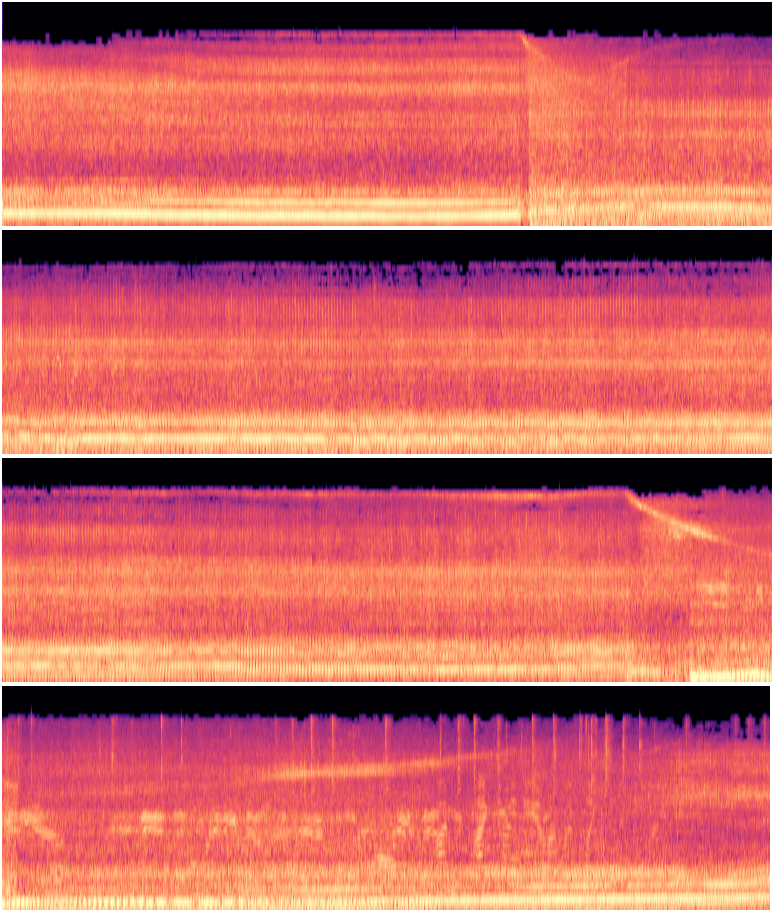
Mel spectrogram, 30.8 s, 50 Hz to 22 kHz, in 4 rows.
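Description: Diesel pickup trucks in a sled pull, each engine held at high, nearly steady revs under full load. The sound cuts sharply to a new truck about five seconds in and again about 22 seconds in.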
